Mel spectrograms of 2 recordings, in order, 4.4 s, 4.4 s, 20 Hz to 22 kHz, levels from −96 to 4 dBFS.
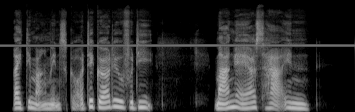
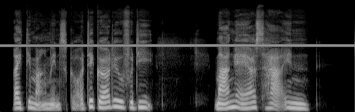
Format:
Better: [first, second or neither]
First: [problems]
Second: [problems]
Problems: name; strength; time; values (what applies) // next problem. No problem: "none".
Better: first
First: high-pitched whine; faint; throughout; 4 kHz, 20 dB below the speech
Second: high-pitched whine; loud; throughout; 4 kHz, 7 dB below the speech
